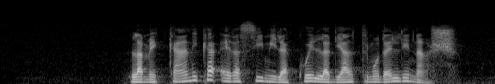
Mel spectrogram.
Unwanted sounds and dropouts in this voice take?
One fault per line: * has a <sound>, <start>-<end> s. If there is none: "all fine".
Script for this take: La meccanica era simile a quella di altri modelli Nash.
all fine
